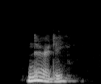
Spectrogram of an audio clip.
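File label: "nerdy", English, British accent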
